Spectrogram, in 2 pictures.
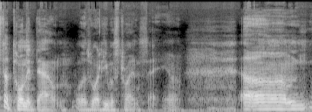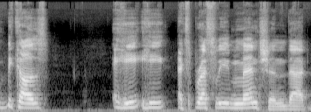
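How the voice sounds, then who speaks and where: A man from Miami giving a blunt, mocking, swear-heavy political rant to camera, loose and halting with fillers when he explains himself. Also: medium pitch, creaky, a bit bright. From Miami, Florida. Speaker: political satire vlogger. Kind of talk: profane political rant and monologue.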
